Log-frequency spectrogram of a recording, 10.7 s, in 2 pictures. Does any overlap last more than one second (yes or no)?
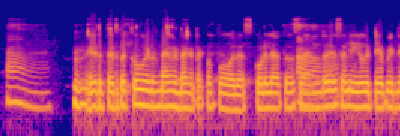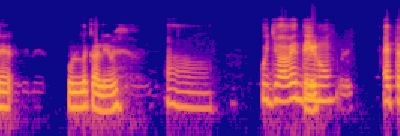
no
